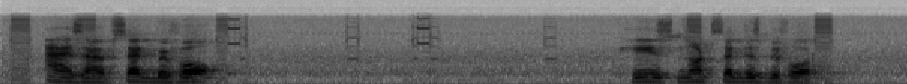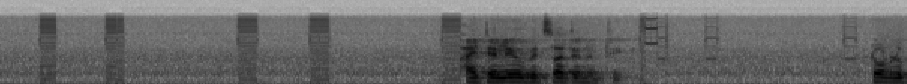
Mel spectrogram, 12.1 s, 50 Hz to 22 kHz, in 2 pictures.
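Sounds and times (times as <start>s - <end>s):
faint low hum: 0.0s - 12.0s
faint high-pitched blips: 1.4s - 1.7s, 2.3s - 3.0s, 10.2s - 10.9s, 11.6s - 12.0s.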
